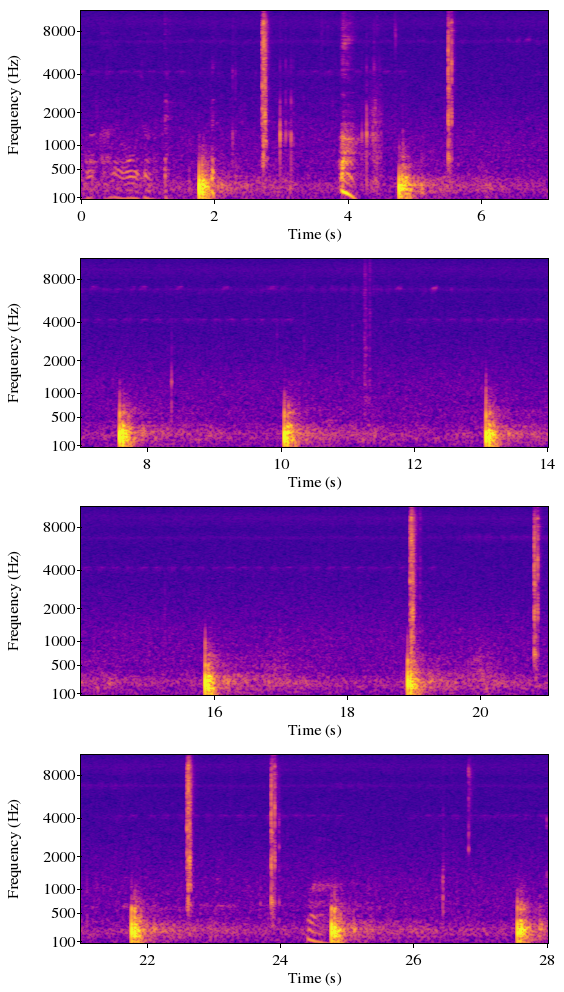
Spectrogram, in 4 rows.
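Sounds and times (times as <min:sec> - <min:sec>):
fireworks booming: 0:01.2 - 0:02.2, 0:03.9 - 0:05.2, 0:07.6 - 0:08.0, 0:10.0 - 0:10.4, 0:13.1 - 0:13.4, 0:15.9 - 0:16.2, 0:21.8 - 0:22.2, 0:24.4 - 0:25.4, 0:27.6 - 0:28.0
sharp firework cracks: 0:01.8 - 0:02.1, 0:18.9 - 0:19.2, 0:24.8 - 0:25.2.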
